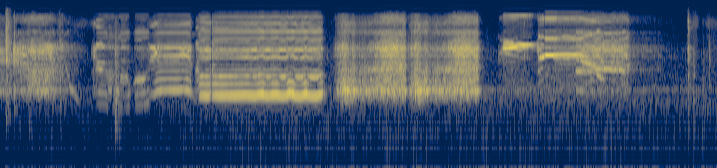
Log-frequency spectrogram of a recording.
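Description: A DX Zyuoh Changer transformation toy from Doubutsu Sentai Zyuohger triggering its Eagle summon effect: loud electronic tones and warbling synthesized chimes, then a screeching bird-like cry and sparkling jingles, all close and crisp, with no talking.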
